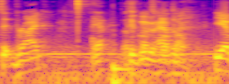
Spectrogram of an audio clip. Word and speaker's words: Vreid: delicious sweet so let's talk about bride and actually that's the way to pronounce it bride yeah we were having yeah we were having a discussion before and yeah Ved is the way I always pronounce yeah that's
